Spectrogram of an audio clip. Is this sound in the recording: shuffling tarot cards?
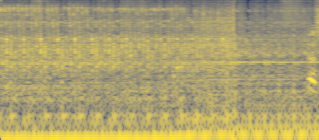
no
